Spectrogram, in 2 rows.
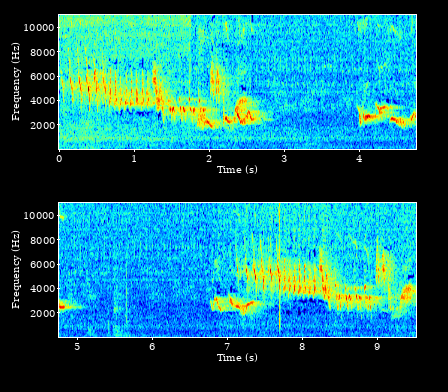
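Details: Mistle thrush song on a spring morning, March or April 2010: rich fluty warbled phrases interleaved with rapid, descending high trills of another songbird, with quiet gaps between bursts.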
